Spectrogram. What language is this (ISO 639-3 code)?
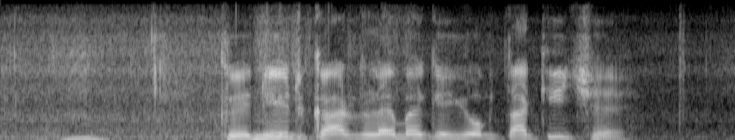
mai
